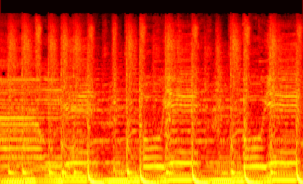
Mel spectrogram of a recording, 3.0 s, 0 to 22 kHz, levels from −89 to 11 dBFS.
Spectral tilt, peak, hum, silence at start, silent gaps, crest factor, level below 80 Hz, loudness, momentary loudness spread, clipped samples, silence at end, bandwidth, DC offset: -5 dB/octave; -2 dBFS; none; 0 s; none; 10 dB; -16 dBFS; -13 LUFS; 2 LU; under 0.1%; 0 s; 16 kHz; under 0.1%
